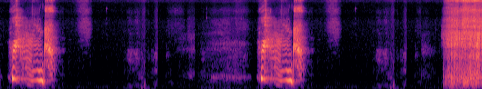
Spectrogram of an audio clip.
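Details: Stifled sneezes from a person with a tickly nose after leaving the windows open overnight: two suppressed, short, muffled bursts, each with a quick catch of breath and a brief rush of air after.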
